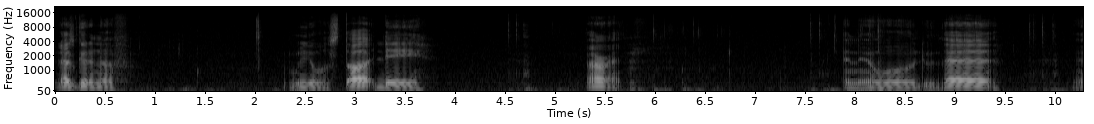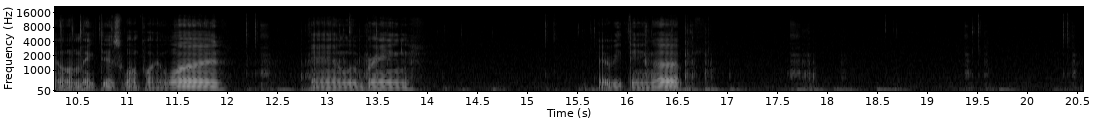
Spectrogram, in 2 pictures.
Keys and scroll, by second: 6.0 ctrl+super+w, 8.2 ctrl+\, 10.2-11.0 typing.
